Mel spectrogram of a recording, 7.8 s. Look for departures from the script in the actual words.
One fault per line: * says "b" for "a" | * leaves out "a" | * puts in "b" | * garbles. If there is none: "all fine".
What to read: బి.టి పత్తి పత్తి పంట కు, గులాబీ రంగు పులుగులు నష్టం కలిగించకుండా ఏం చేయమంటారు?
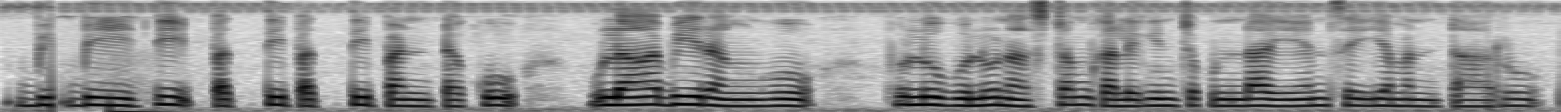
all fine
